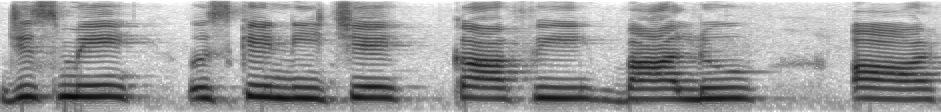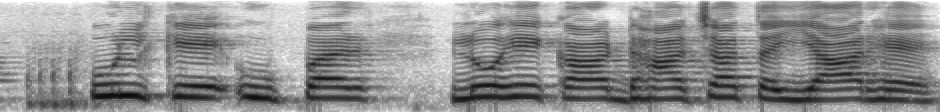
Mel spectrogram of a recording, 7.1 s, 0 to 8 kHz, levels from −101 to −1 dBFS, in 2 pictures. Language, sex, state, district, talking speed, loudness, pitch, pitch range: Hindi, female, Bihar, Bhagalpur, 120 wpm, -14 LUFS, 260 Hz, 250-280 Hz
